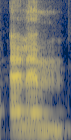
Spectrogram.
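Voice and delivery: "ألم" with the final م kept short; correct ghunnah length. Shown as a demonstration. Teacher showing students the correct reading, "ألم" with a short م. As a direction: close "ألم" on a brief, measured hum. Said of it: "والصواب قوله تعالى".

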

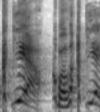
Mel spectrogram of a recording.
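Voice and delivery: high cracked "yeah" after a chopped "verdad"; broken-voice scratch phrase; vocal scratch. Shown as a demonstration. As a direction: squawk "yeah" like a DJ sample. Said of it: "Ya le pueden dejar a ustedes el yeah".

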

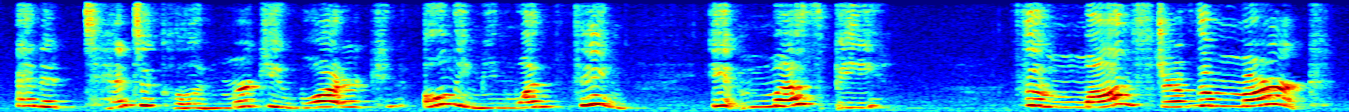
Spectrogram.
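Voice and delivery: submariners realize the monster has them, high frightened cry; frightened gasp. A narrator's reading. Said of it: "gasped the submariners".

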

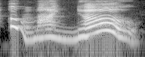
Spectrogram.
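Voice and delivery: put-on loud but tender old woman; kind gentle reply. A narrator's reading. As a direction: gently reassure like a grandma. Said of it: "replied the kind old woman".

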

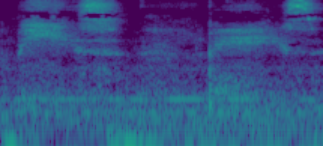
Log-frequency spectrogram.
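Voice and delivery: soft whispered affirmations; whispered pep talk. Acted. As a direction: whisper encouragement close to the mic.

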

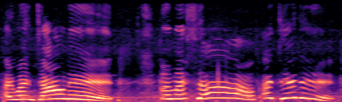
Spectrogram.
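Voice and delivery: high, loud, drawn-out triumph; proud exclamation. Real, not acted. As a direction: stretch it out, crowing with pride. Bragging about conquering the slope.

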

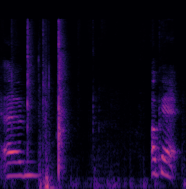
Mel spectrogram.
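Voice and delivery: normal talking voice

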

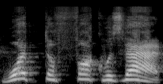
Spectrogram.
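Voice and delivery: high, slow, incredulous shout; floored captain yelling; stunned yell. Retold or imitated. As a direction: let it out in total disbelief. Captain stunned by ladder throw.

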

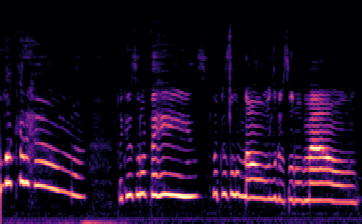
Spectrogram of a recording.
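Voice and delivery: high-pitched squeaky cooing over something adorable; cuteness squeal. Real, not acted. Player pointing out the little villager's features, squealing adoration. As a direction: gush in a tiny, very high squeal.

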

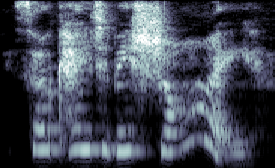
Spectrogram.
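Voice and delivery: bright, high storybook read; sing-song read-aloud for little kids; reading to children. A narrator's reading. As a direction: read it like a cheerful picture book. Reading picture book aloud.

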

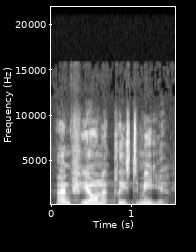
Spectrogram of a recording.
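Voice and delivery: chirpy greeting to the urn; bright young woman. A narrator's reading.

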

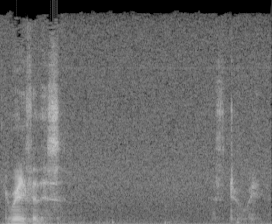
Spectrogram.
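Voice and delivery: hushed, suspenseful whisper. Real, not acted. Owner watches Lily and Ollie meet, whispering. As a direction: whisper a running commentary without disturbing them. Narrating cat and dog meeting quietly.

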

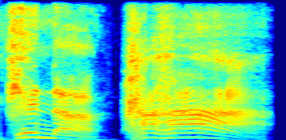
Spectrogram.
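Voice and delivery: usual speaking voice

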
